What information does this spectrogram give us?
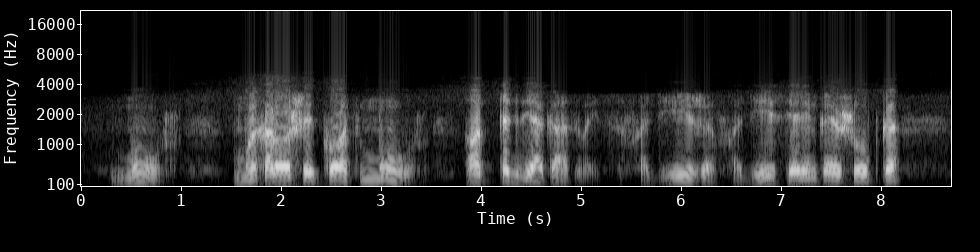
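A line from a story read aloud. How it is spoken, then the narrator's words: Joyful greeting. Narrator (Russian): радостно приветствовал хозяин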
